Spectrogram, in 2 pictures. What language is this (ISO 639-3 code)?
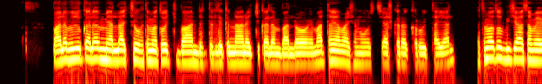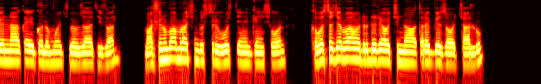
amh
